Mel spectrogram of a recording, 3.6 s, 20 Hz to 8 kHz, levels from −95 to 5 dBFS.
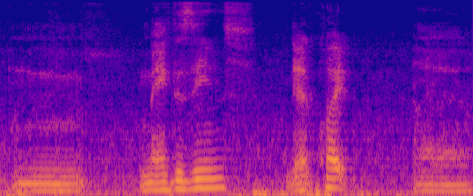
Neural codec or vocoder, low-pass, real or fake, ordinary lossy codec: codec, 16 kHz, 4 kbps, FunCodec, trained on LibriTTS, 50 frames a second; none; fake; none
